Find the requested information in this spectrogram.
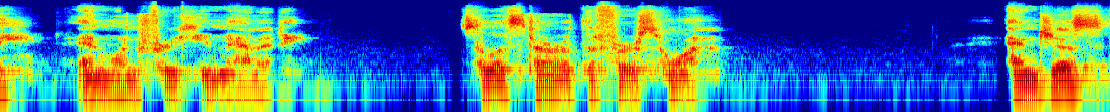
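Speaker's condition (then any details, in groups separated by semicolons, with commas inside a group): No condition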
